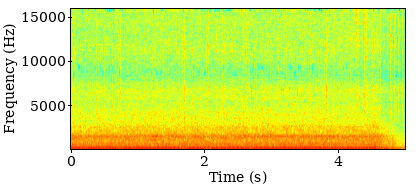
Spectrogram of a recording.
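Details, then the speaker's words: Trash-found lawnmower running after fresh gas, no air filter or housing, owner attributes slight roughness to that; loud steady single-cylinder drone at constant speed, then winds down at shutoff, no smoke or knocking; normal running. "this thing will probably last a couple of years if that there's no rust on it tires in good shape motor ran good no smoke no knockin"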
